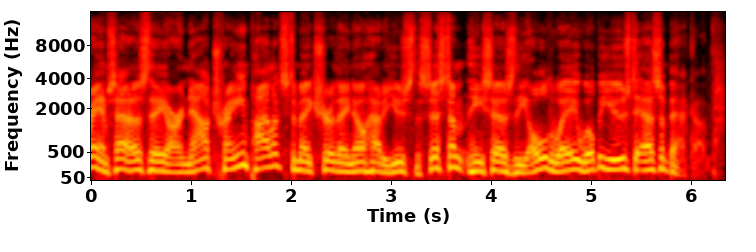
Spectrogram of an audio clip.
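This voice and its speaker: At a fairly quick pace with hardly any pauses, a man with a plain, everyday voice speaks at a fairly high pitch with ordinary pitch variation and very even loudness. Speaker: radio news anchor. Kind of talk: radio news anchoring.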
